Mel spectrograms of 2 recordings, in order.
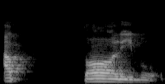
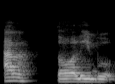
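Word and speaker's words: الطبيب: hurufnya tapi dibacanya asayarat thibun itu huruf tho itu termasuk dalam tajwid kan itu bagian dari eh asyamsiah jadi at thibu tidak Al thibu enggak tapi at thibu gitu ya Nah gitu cara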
